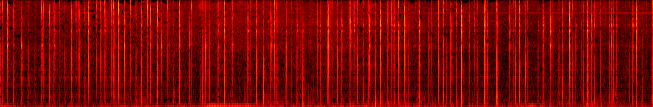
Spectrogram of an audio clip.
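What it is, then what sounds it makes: Wooden object tapped with fingernails. A wooden object is tapped rapidly with long fingernails, producing a dense run of sharp, dry clicks with almost no ring. Around the two-second mark the taps blur into a brief low, rumbling scrape before the crisp tapping resumes.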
